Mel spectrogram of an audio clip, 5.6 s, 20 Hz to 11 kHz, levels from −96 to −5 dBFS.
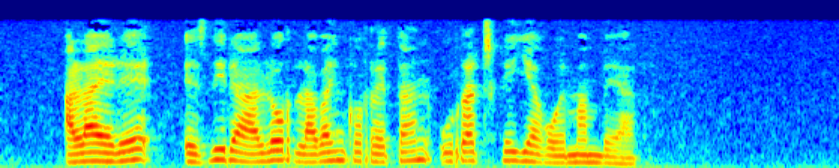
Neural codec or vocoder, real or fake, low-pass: none; real; 7.2 kHz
